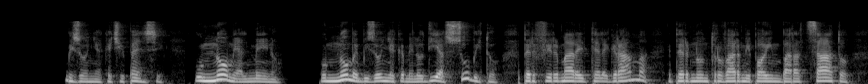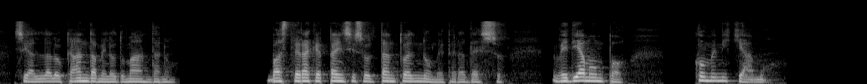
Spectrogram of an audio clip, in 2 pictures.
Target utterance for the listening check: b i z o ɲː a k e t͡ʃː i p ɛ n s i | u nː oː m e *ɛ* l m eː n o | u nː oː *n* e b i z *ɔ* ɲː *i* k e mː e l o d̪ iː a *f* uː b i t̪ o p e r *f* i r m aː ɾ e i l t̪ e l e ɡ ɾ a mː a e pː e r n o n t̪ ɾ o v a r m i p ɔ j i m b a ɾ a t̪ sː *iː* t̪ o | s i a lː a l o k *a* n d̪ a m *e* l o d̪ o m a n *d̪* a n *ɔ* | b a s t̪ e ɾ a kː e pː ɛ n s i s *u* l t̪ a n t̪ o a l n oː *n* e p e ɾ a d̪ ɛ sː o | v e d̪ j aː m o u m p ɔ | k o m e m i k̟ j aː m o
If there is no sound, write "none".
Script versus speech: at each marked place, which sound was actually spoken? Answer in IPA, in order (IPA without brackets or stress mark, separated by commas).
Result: a, m, o, a, s, f, aː, a, e, d̪, o, o, m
